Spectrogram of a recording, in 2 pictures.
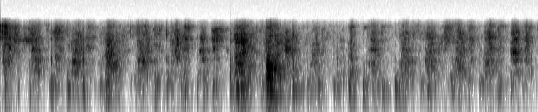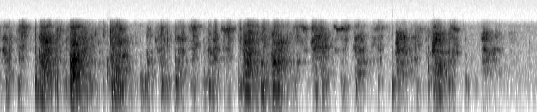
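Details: Excited golden Labrador Retriever running around a yard after dinner, burning off energy; rapid rhythmic breathy bursts and scuffling steps fill the whole stretch, with occasional faint whimpers.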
